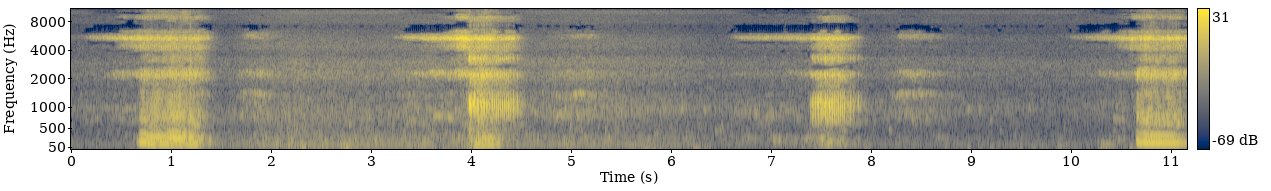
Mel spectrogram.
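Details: Woman snoring in sleep: four deep, rattling snores over room hum, roughly 18 a minute, slightly uneven in spacing.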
